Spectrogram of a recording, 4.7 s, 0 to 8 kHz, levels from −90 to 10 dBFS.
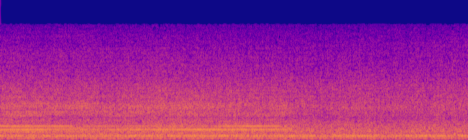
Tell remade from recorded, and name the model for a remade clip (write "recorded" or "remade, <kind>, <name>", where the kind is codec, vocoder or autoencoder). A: recorded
